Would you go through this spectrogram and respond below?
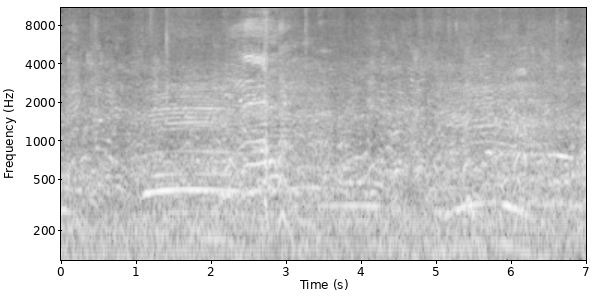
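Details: Sahiwal cattle at a cattle market in Mymensingh, Bangladesh, on 18 March: a drawn-out, tonal low moo rises then levels over about two seconds, and a second shorter bellow follows near the end, over steady crowd chatter and men talking.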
